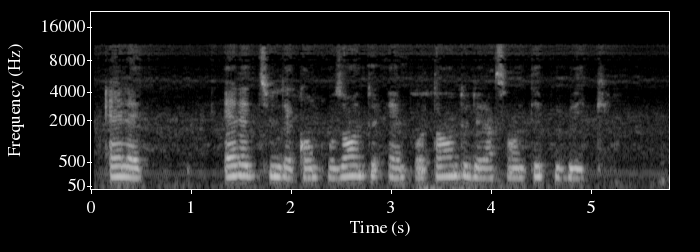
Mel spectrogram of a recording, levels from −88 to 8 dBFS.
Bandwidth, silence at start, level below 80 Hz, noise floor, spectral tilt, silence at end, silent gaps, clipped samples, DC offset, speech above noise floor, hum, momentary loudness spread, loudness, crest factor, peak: 11.5 kHz; 0.15 s; -60 dBFS; -55 dBFS; -5.5 dB/octave; 0.6 s; none; under 0.1%; under 0.1%; 30 dB; none; 7 LU; -26 LUFS; 16 dB; -10 dBFS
